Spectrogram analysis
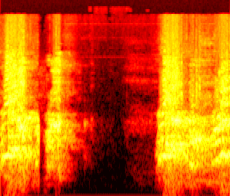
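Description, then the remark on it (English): A pet dog, Elsa, barks loudly in two sharp bursts at a dog being walked outside on a tourist street: first a quick double bark, then a short silence before a longer, harsher bark rings out. “She is pissed off. She's saying you should be choosing White Fang. There's a dog walking outside.”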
